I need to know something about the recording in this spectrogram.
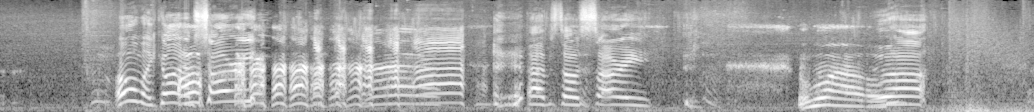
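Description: A young man shouts and laughs excitedly into a close microphone.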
